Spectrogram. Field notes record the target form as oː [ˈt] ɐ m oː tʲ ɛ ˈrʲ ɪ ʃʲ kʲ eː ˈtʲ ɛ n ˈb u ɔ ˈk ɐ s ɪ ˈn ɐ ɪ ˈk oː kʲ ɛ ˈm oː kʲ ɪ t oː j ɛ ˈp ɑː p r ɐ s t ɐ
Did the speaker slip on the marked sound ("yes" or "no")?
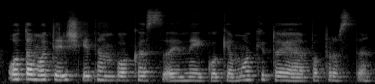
no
